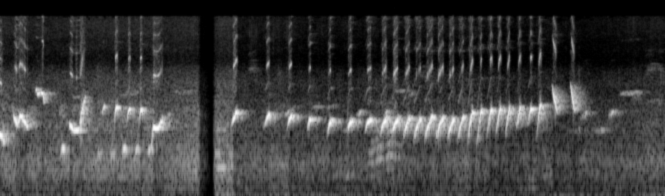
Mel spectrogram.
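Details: White-rumped shama song used to provoke other shamas into singing: mixed whistled notes and chips, then a rapid, accelerating string of repeated short whistles climbing slightly in pitch.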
